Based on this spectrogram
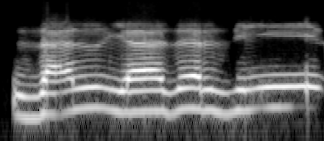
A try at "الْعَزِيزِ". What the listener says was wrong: এখানে জাল নেই, জা আছে। জা ইয়াজের জি, জা লামজের জিল।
